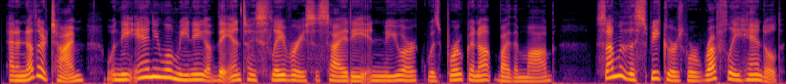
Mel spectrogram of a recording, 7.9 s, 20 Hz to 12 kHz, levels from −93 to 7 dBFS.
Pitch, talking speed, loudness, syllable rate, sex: 200 Hz, 215 wpm, -18 LUFS, 5.9 syllables/s, female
